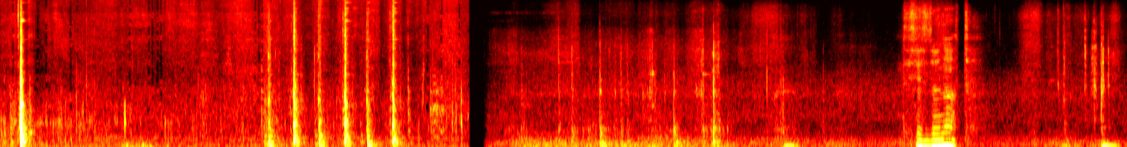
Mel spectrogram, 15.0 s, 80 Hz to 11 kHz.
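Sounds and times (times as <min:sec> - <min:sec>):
tools knocking on metal: 0:00.0 - 0:06.2
handling noise with light clicks: 0:00.0 - 0:06.3.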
